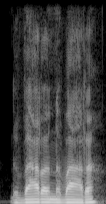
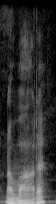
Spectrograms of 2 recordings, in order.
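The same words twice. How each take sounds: First: Said in the usual way. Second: "Nevada" said neh-VAH-da, with a long ah in the middle; Nevada with broad a. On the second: Shown as a demonstration. Host to viewers, trying "Nevada" as neh-VAH-da. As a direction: give "Nevada" the open ah of father in its middle syllable. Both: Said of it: "Or Nevada".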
